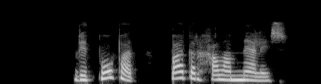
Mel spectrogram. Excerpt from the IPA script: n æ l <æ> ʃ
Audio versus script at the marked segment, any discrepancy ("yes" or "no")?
yes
